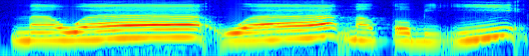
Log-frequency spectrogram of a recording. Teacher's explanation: karena ada alif sebelumnya ada huruf berbaris fathah dibacanya panjang 2 harokat.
